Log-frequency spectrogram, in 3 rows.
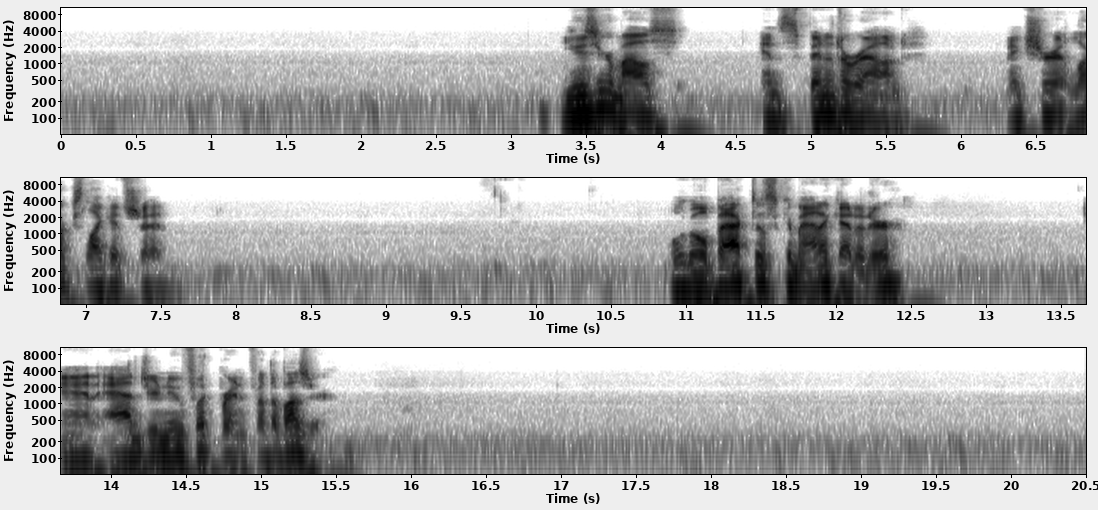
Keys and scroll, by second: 1.0 1, 1.5 8.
